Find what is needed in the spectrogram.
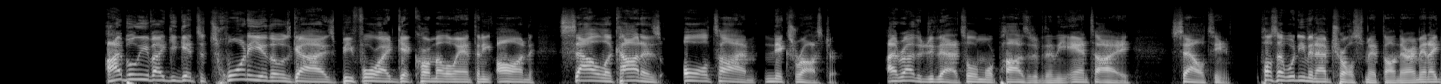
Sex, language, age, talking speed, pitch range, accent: male, English, 30-49, 190 wpm, 105-130 Hz, American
